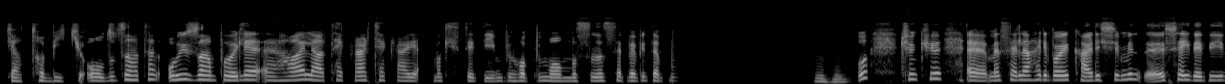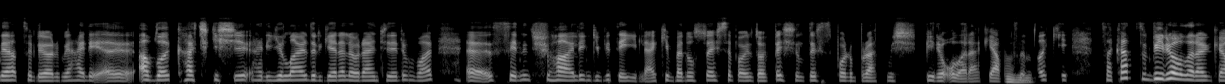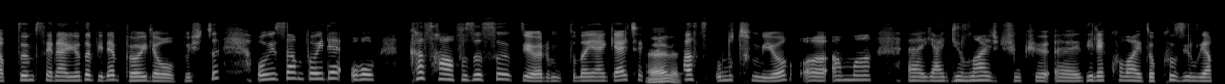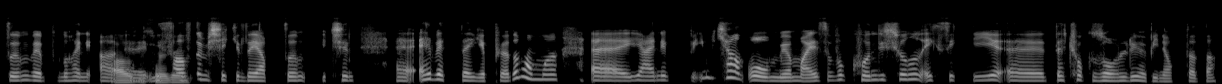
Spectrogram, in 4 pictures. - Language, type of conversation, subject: Turkish, podcast, Bıraktığın hangi hobiye yeniden başlamak isterdin?
- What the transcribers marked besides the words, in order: other background noise; tapping; laughing while speaking: "biri olarak yaptığım senaryoda bile böyle olmuştu"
